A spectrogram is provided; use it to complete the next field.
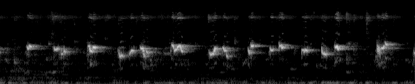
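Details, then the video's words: Yellow-vented bulbul in full song, used to make other bulbuls respond: quick, liquid, gurgling notes, some rising and some falling, strung together almost without pause. "Trucukan bakal NYAUT dan GACOR setelah dengar BURUNG Trucuk ini NGEROPEL"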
